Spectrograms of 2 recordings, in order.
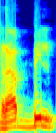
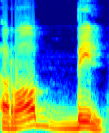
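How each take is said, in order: First: The first vowel is an open 'a' sound. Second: The first vowel is a rounded 'o' sound. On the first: The speaker calls it wrong. "এখানে র কে রা বলা যাবে না" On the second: The speaker calls it right. "র বলতে হবে"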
